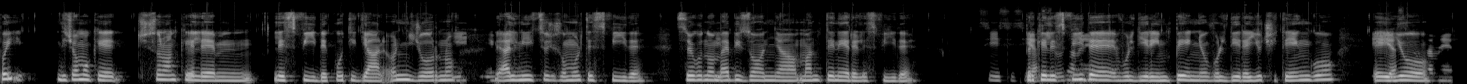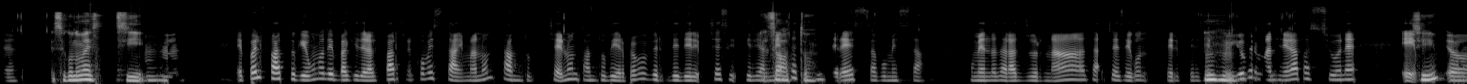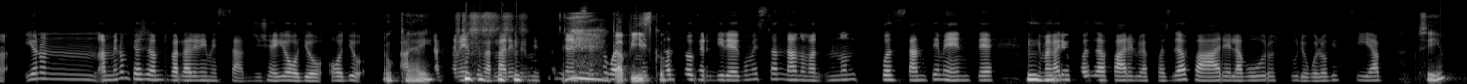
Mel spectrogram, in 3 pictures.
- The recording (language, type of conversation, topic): Italian, unstructured, Come si può mantenere viva la passione nel tempo?
- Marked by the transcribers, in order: distorted speech; other background noise; background speech; tapping; "cioè" said as "ceh"; "proprio" said as "propo"; "cioè" said as "ceh"; "Cioè" said as "ceh"; "cioè" said as "ceh"; chuckle; "cioè" said as "ceh"; "perché" said as "peché"; static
